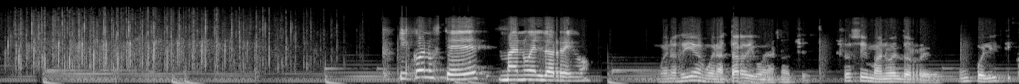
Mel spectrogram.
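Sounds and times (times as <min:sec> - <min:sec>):
applause: 0:00.0 - 0:04.2
speech: 0:04.0 - 0:06.0, 0:06.6 - 0:10.1.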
